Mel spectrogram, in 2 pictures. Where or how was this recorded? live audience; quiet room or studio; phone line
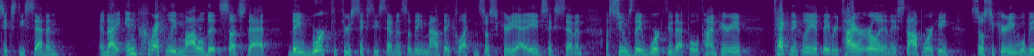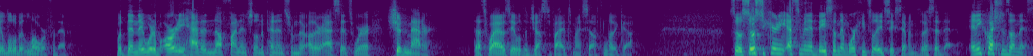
live audience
